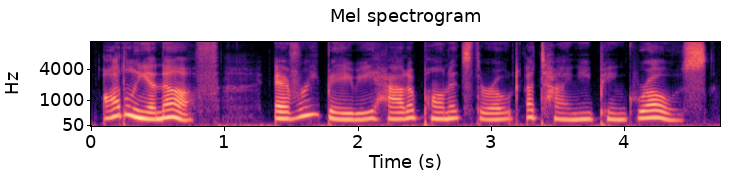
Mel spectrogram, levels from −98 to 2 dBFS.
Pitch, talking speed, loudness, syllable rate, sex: 230 Hz, 155 wpm, -16 LUFS, 4.7 syllables/s, female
